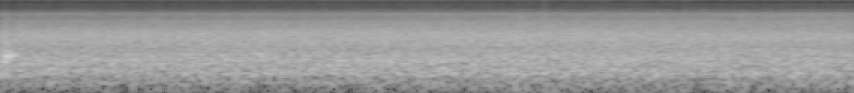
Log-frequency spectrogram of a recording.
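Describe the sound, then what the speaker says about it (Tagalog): Heavy rain pours down steadily on a house, a dense, loud, unbroken roar of falling water close by, with no breaks and no voices. "Pag malakas yung ulan po, tumutulo yung bahay namin."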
